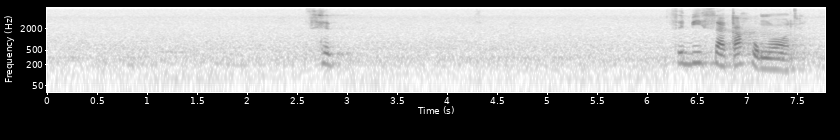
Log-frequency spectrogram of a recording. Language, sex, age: Southern Sotho, female, 20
